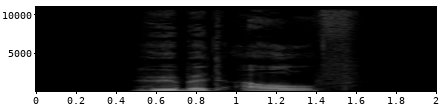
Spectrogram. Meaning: second-person plural subjunctive II of aufheben
- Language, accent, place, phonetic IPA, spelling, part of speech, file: German, Germany, Berlin, [ˌhøːbət ˈaʊ̯f], höbet auf, verb, De-höbet auf.ogg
